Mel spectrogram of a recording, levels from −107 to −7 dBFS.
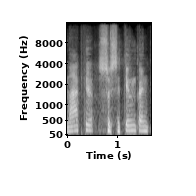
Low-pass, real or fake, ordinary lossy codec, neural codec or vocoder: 14.4 kHz; fake; AAC, 48 kbps; codec, 44.1 kHz, 2.6 kbps, DAC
